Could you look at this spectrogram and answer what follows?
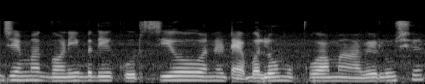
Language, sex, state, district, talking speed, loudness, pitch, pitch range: Gujarati, female, Gujarat, Valsad, 125 wpm, -19 LUFS, 180 Hz, 165-190 Hz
